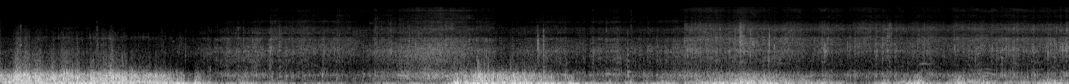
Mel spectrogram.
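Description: Wind buffeting the GoPro's microphone as a skier glides downhill: loud low gusts in the first two seconds and again about halfway through. Between and after them, the quieter hiss and scrape of skis on packed snow.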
